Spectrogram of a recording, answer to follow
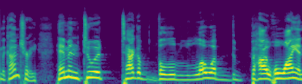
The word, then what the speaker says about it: Tagovailoa: I told my partner in crime, Jordan Plain, that my biggest accomplishment in 2018 was learning how to pronounce his name, Tagovailoa.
